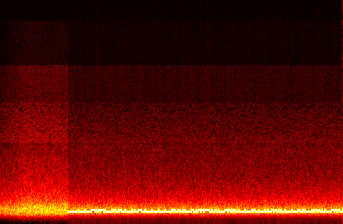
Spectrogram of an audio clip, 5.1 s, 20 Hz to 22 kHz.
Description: RTTY (75 baud, 170 Hz shift), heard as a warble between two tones, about 1360 Hz centre, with radio static and a narrow filter. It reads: YB9BCC TU YB8CSP …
